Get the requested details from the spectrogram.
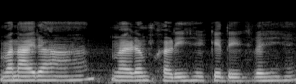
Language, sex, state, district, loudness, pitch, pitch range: Bhojpuri, female, Uttar Pradesh, Deoria, -19 LUFS, 185 Hz, 180-190 Hz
